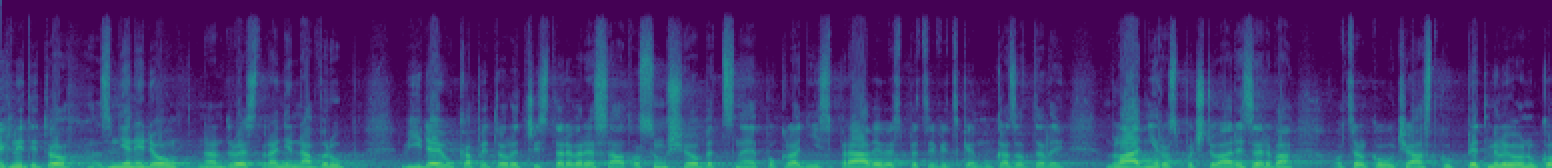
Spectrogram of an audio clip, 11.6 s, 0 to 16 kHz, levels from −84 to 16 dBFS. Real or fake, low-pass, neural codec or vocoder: real; 14.4 kHz; none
